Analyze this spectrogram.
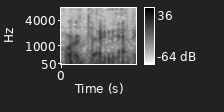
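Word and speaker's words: orthognathic: Um and I met him through some friends and you know, was on a personal level, he's you don't want to get orthogonatic surgery.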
